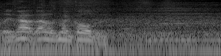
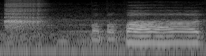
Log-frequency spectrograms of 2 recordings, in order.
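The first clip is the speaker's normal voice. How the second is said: normal talking voice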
